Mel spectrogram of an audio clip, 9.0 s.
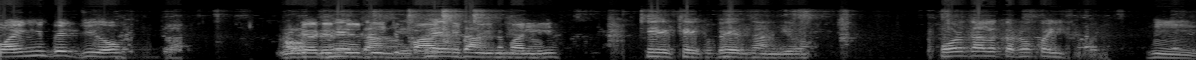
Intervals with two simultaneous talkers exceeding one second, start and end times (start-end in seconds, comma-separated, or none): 2.5-4.1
